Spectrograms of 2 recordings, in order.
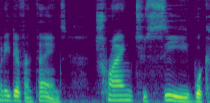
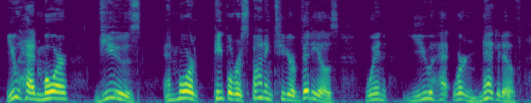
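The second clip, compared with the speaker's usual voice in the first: higher, punchy parody of a miserable commenter; mock commenter translation; 5 semitones higher, 3 dB louder than usual. Translating a viewer's comment for the audience, mock-miserable commenter. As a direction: mockingly voice someone who loves misery, pitched up. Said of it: "let me translate what this person's saying".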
